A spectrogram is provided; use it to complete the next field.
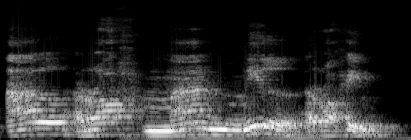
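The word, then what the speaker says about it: الرحمن الرحيم: Karena ini alsamsiyah, ini alsamsiyah masuk kategori altrib juga. ini sangat amat luas ya. Kalau mau mencari makna bacanya arrahman nil rahim kalau mau mencari makna. Tapi kalau kita mengajarkan kepada seseorang itu diterangkan ini namanya alsamsiyah. Kalau ketemu huruf ro alnya tidak terlihat langsung ar.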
